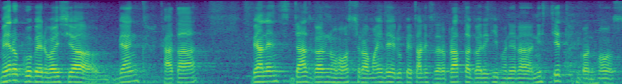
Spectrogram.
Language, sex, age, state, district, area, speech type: Nepali, male, 18-30, West Bengal, Darjeeling, rural, read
